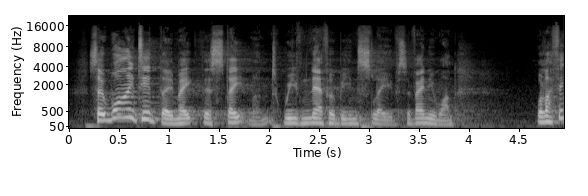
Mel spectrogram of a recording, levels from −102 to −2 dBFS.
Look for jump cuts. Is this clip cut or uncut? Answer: uncut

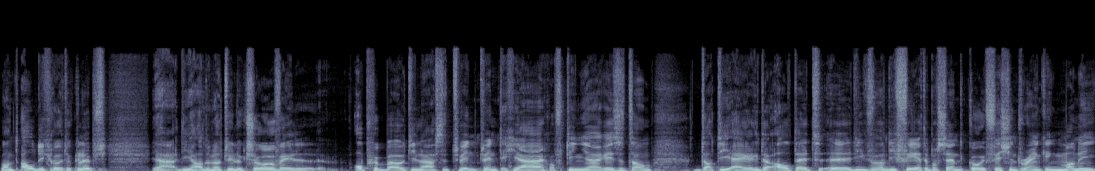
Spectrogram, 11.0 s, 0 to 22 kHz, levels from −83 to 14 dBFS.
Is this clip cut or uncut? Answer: uncut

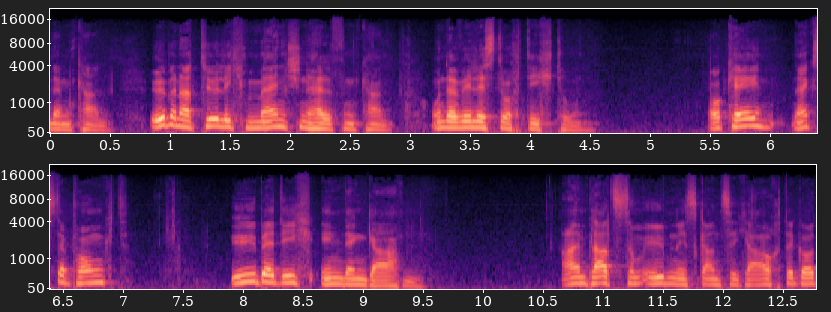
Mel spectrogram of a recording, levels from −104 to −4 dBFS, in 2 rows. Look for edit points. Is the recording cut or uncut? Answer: uncut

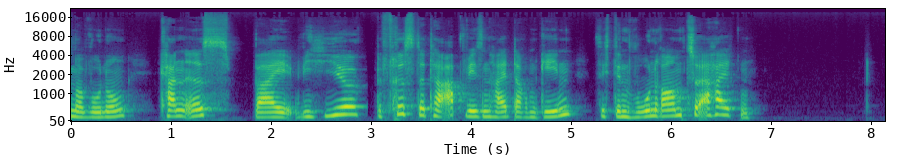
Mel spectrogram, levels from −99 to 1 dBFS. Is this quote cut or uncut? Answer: cut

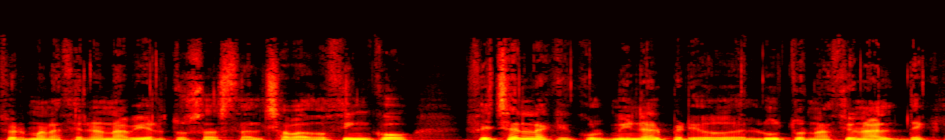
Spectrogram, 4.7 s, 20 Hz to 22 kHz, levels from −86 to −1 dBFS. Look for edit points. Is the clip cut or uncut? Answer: uncut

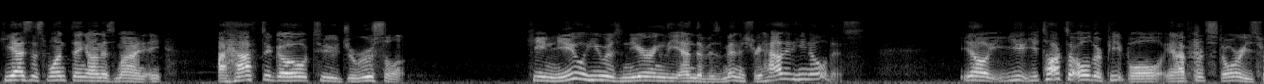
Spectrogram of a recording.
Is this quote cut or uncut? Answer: uncut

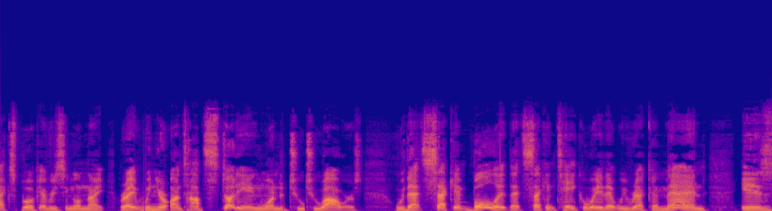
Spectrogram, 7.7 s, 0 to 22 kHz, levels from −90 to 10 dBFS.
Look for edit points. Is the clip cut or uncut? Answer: cut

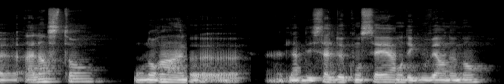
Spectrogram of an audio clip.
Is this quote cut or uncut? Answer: cut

